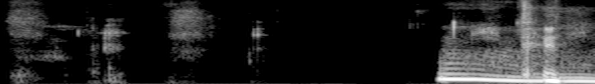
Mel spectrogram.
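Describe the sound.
A human voice imitates a horrible mole rat dog creature ridden as a steed in a sewer fantasy game, giving a loud, harsh, buzzing growl with a slightly falling pitch. It follows a few faint clicks and breaths.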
